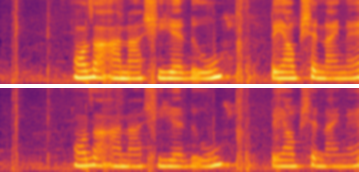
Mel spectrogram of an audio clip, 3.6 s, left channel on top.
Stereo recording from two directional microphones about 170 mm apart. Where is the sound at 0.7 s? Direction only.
25° left (ahead or behind).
